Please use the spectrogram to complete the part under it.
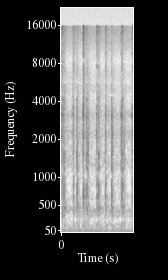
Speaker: can hear it clicking behind the seat behind that panel which also meant removing this whole panel and i have found it so that relay is constantly being energized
